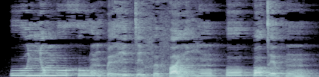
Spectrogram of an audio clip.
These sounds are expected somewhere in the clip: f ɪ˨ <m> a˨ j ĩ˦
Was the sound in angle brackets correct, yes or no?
no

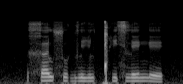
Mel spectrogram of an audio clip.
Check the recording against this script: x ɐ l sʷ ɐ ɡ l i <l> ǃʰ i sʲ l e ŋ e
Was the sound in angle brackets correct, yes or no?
yes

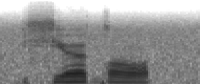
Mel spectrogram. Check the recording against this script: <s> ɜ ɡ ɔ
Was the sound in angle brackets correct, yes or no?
no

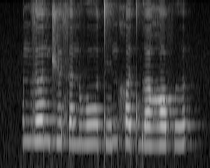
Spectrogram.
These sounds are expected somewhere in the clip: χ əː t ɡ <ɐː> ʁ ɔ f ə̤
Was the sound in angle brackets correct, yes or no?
yes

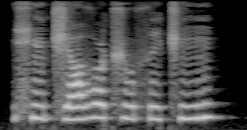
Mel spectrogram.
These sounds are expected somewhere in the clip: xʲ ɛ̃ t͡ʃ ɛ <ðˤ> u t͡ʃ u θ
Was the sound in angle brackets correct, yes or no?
yes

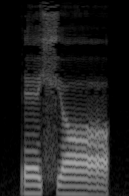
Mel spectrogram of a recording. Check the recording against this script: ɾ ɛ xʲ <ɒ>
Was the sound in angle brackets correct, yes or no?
yes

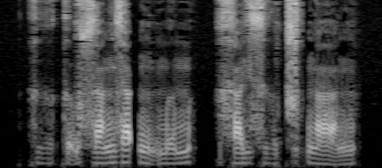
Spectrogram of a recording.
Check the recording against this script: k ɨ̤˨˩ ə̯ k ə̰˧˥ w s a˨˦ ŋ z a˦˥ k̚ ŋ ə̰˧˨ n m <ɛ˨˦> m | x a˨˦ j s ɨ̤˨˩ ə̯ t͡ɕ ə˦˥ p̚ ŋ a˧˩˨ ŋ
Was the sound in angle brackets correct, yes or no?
no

